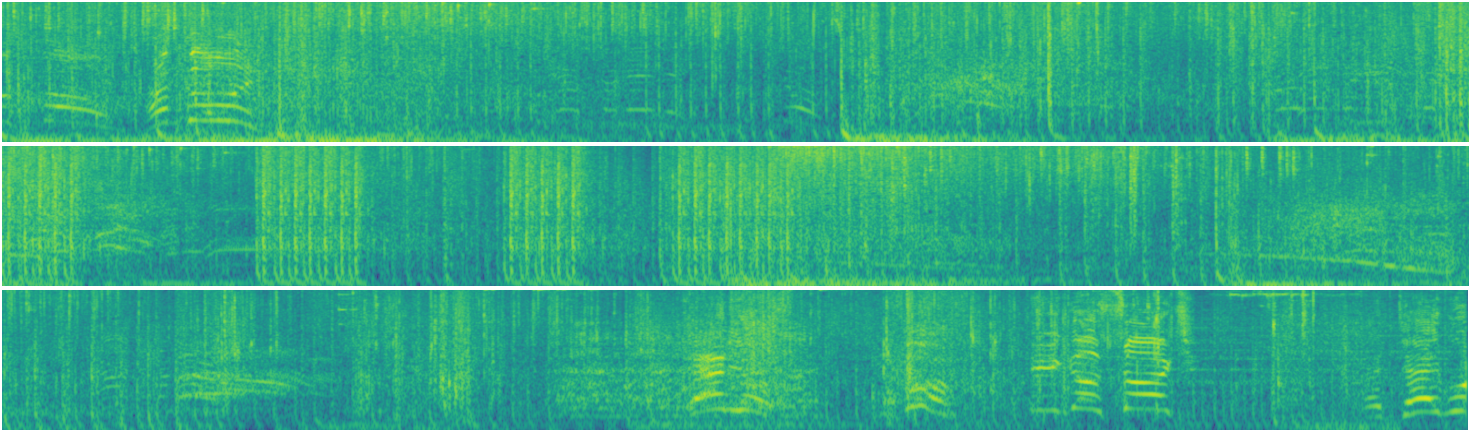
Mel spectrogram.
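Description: Dense gunfire and booming explosions in a Call of Duty WWII battle, with bursts of machine-gun fire and heavy blasts running throughout, loud and close, under frequent shouted voices.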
